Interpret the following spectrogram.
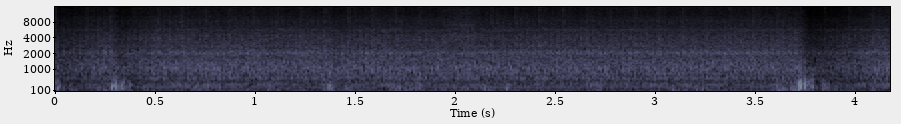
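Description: Heavy diesel engine of a crawler crane running steadily at low revs with an even hum while it holds up a large steel pipe section.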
